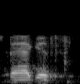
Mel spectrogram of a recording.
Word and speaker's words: Spagat: Fred Spaggett. – Can you spell your last name? – Spaggett. – Will you spell it? – S-P-A-G-A-T.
